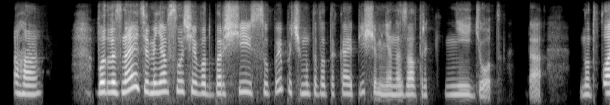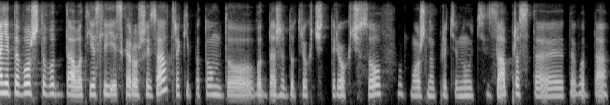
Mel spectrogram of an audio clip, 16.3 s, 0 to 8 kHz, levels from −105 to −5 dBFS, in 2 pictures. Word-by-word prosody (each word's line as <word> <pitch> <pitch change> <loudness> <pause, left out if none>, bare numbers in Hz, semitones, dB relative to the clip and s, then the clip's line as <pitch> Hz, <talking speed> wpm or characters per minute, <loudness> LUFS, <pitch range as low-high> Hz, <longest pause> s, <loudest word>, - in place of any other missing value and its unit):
Ага. 225 -2 -1 0.7
Вот 255 +1 +7
вы 260 0 +8
знаете, 285 +3 +7
у - - -6
меня 255 +2 +5
в 270 - -1
случае 275 -2 +4
вот 235 -3 -2
борщи 230 +4 +5
и - - -1
супы, 240 +6 -4
почему-то, 230 -6 -1
вот 220 -1 -9
такая 225 0 -5
пища 245 +4 +1
у - - -8
меня 215 -1 -4
на 205 +1 -5
завтрак 210 -1 -4 0.2
не 205 +1 -6
идет. 200 - -10 0.3
Да. - - -6 0.5
Но 210 +1 -8
вот 210 - -10
в - - -26
плане 240 -1 +7
того, 235 +1 0
что 235 -1 +4
вот 215 -1 -9
да, 100 -1 0
вот 100 - -6
если 205 - -4
есть 105 +1 -4
хороший 100 - -3
завтрак 205 - -2
и 205 - -14
потом 200 0 -12
до 95 - -7
вот 205 - -11
даже 195 0 -5
до - - -12
3-4 - - -6
часов 215 +2 -2 0.4
можно 180 -1 -4
протянуть 180 0 -12
запросто, 205 -1 -4
это 175 +1 -9
вот 230 -3 -14
да. - - -6
215 Hz, 185 wpm, -24 LUFS, 195-245 Hz, 0.7 s, вы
